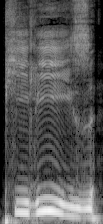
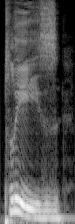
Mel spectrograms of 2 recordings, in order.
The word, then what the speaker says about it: please: خیلی از زبانآموزا میگن پلیز این تلفظ اشتباهه. تلفظ درست به این صورته پلیز پلیز بین پی و ال صدایی وجود نداره پس یاد بگیرید که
